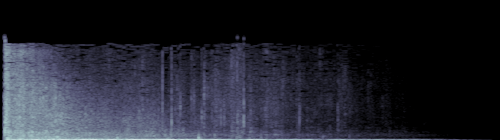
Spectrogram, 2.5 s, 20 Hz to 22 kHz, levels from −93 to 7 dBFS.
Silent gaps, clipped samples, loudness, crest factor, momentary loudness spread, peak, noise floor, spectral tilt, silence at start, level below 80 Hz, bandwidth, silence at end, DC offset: none; under 0.1%; -13 LUFS; 12 dB; 17 LU; 0 dBFS; -45 dBFS; -5.5 dB/octave; 0 s; -22 dBFS; 15 kHz; 0.6 s; under 0.1%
